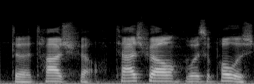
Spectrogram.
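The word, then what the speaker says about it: Tajfel: next up is honorary Tosh fell I've heard his name pronounced the number of different ways Taj fell Tosh felt and also T fall I'll pronounce it Taj fell Taj fell was a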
